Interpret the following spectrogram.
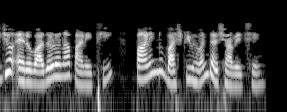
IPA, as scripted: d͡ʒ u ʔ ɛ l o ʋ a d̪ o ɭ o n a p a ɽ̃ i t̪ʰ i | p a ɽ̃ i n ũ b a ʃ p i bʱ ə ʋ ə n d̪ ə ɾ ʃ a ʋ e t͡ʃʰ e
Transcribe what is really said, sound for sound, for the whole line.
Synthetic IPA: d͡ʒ o ʔ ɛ ɾ o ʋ a d̪ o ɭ o n a p a ɽ̃ i t̪ʰ i | p a ɽ̃ i n ũ b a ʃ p i bʱ ə ʋ ə n d̪ ə ɾ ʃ a ʋ e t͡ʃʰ e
